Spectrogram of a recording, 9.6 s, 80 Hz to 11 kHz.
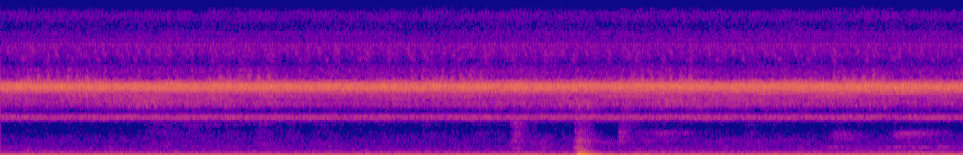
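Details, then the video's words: Grass insects singing through a calm night in Aewol, Jeju, on 25 August 2022, a constant high electric-sounding drone. A single dull thump breaks in near the six-second mark over the steady low hum. "조용한 풍경과 풀벌레 소리"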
